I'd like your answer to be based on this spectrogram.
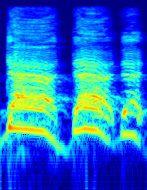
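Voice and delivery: put-on high-pitched kid calling out repeatedly; imitated child's yell. Boy running to the other side calling dad, high imitated shout. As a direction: mimic a gleeful boy crying out from afar. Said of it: "He just loved to cry out".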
